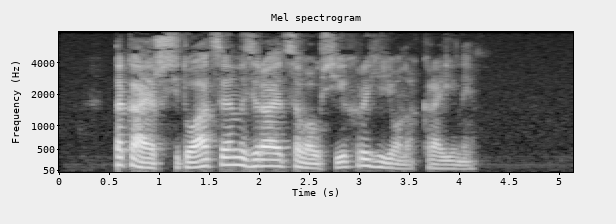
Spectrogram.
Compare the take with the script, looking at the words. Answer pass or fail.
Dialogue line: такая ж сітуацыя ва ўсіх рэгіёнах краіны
fail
